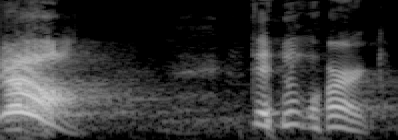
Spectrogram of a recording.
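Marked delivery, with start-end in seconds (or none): 0.1-0.4 loud, high, falling "ugh"; dismayed groan. Acted. Man spotted by someone he knew, loud dismayed groan. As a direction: burst out with a mock groan of dismay.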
